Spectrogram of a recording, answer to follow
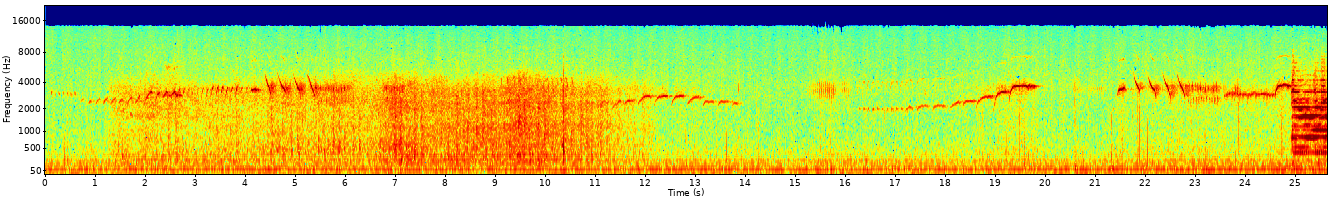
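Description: Birds calling: runs of quick chirps and strings of whistled notes that climb in pitch, over a low steady hum. There is a stretch of hiss in the middle.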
